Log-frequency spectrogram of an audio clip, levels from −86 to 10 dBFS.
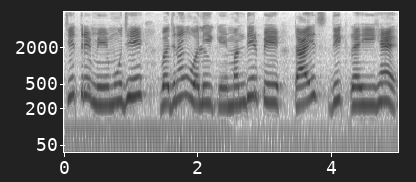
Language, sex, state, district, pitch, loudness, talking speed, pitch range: Hindi, female, Madhya Pradesh, Katni, 250 Hz, -18 LUFS, 130 wpm, 230-305 Hz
